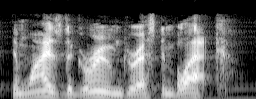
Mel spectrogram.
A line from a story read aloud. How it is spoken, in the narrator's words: The little girl whispered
